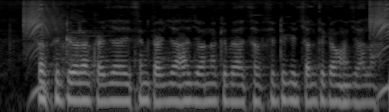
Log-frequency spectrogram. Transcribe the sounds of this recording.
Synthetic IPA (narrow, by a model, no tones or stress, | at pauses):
sɐbsiʈialakɐɾd͡ʒaːeɪsənkɐɾd͡ʒaːɦɛd͡ʒoːnə̃kebaːd͡ʒ̪sɐbsiʈiket͡ʃɐlt̪ekamɦõd͡ʒaːla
